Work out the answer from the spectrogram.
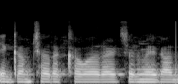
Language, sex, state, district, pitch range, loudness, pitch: Hindi, male, Chhattisgarh, Sukma, 115-125 Hz, -14 LUFS, 120 Hz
